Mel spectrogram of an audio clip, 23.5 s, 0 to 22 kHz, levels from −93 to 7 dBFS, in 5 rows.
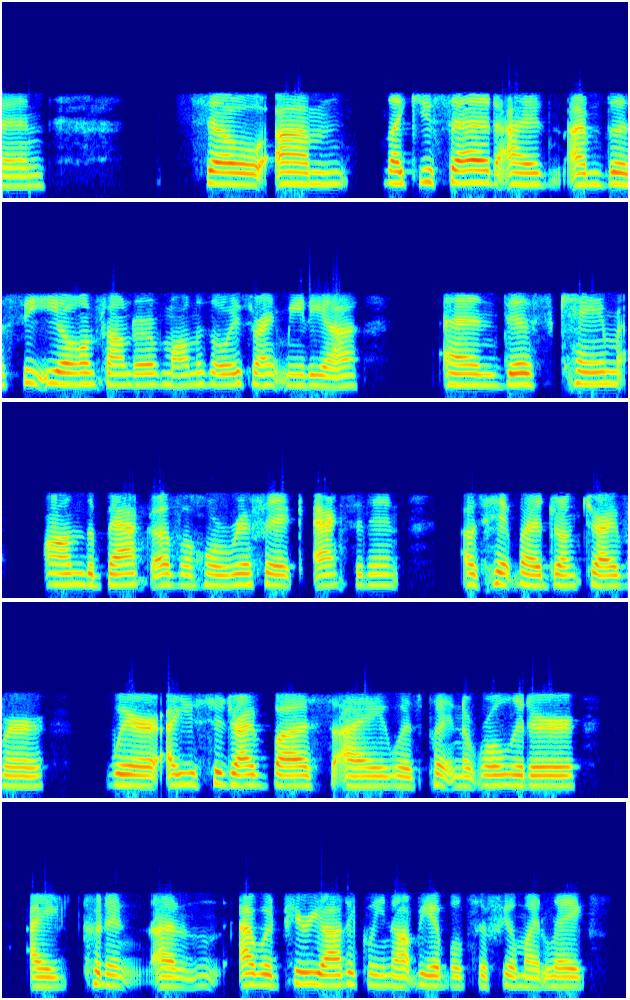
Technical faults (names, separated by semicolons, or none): none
